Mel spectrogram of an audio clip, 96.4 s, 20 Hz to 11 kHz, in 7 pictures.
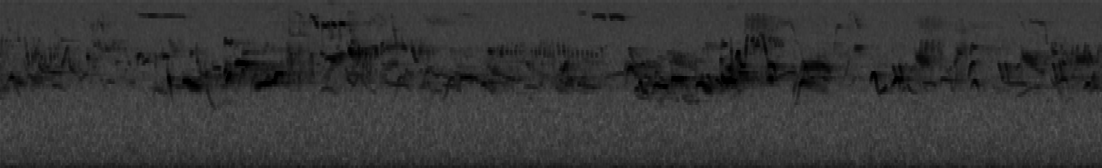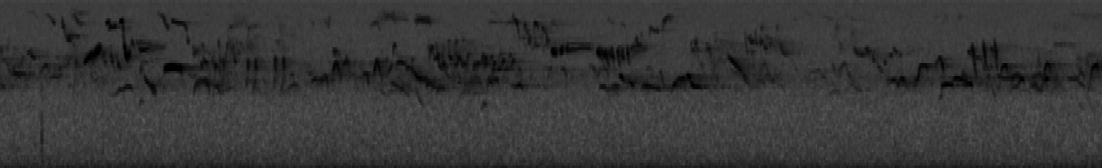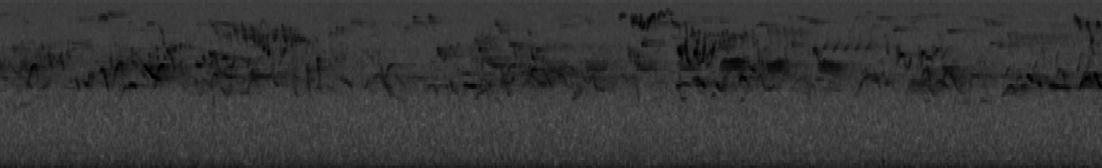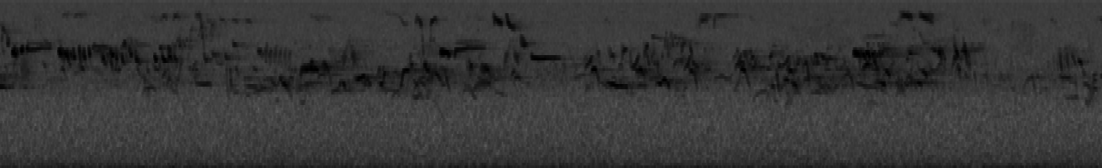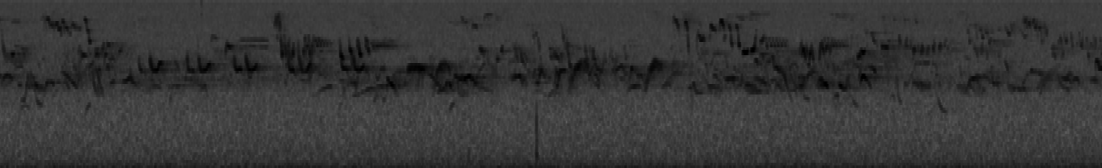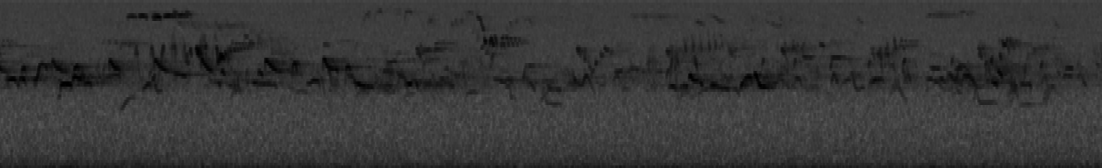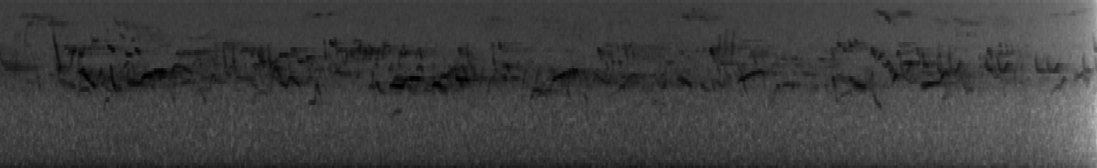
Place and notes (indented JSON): {
  "title": "Saint-Laurent-le-Minier, France - Birds on the morning",
  "date": "2011-05-12 04:50:00",
  "description": "Birds awakening, early on the morning, pure poetic moment.",
  "latitude": "43.92",
  "longitude": "3.62",
  "altitude": "358",
  "timezone": "Europe/Paris"
}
